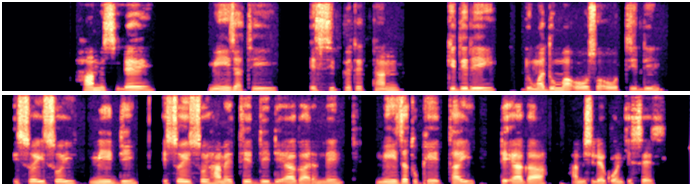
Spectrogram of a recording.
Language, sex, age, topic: Gamo, male, 18-24, agriculture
